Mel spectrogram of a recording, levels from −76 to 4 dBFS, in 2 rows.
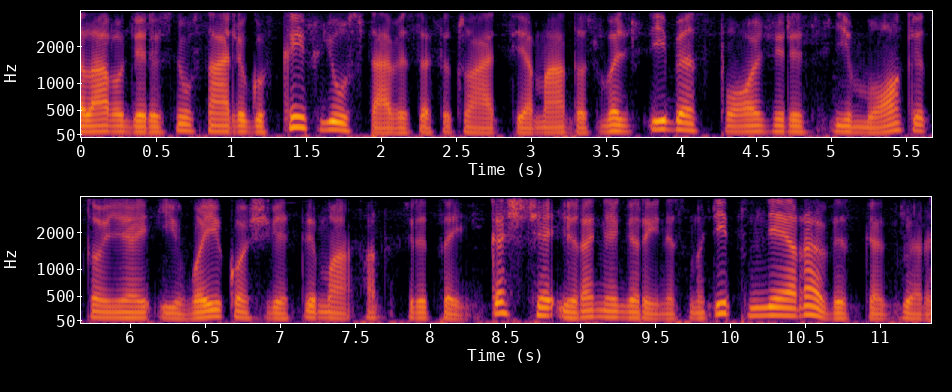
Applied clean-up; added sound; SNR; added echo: neural separator model SepFormer WHAM!.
